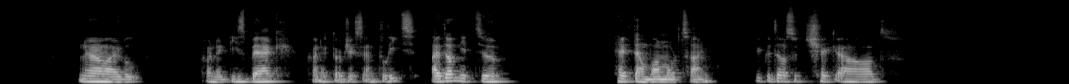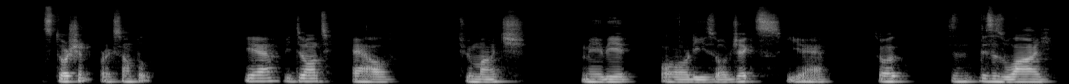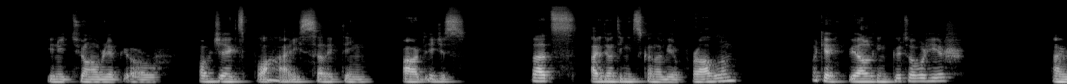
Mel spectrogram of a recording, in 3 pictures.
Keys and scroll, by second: 0.3 4, 4.1 3, 17.1 3, 17.4 e, 26.3 4, 26.5 e.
